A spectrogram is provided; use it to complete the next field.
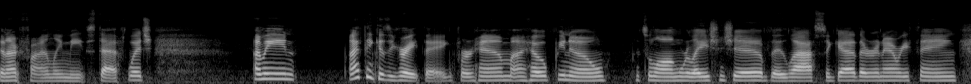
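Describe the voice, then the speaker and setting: Moderate pace and fairly even intonation in an unremarkable speaking voice. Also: woman, medium pitch for a woman. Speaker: reality TV recap commentator. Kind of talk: casual commentary reading article quotes.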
